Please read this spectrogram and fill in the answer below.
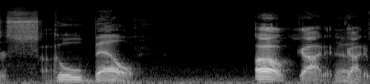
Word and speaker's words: Skubal: Is that how you pronounce it? I think it's Skubal.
